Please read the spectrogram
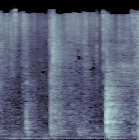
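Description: Tarot cards handled on a hard tabletop: a few faint taps and slides, then one sharp knock of the cards against the table about one and a half seconds in.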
